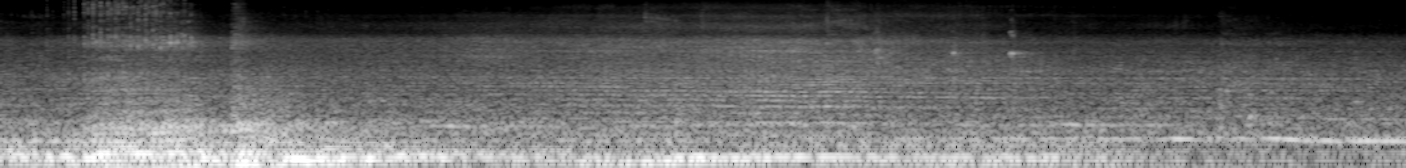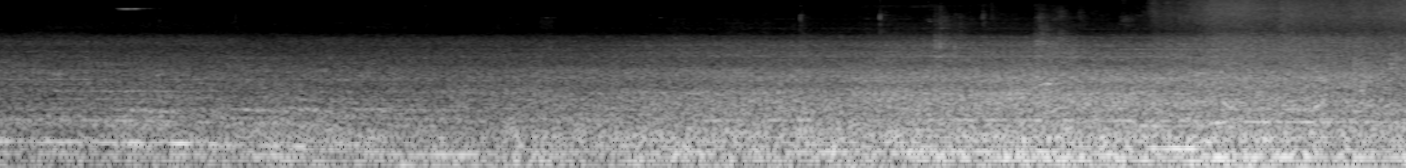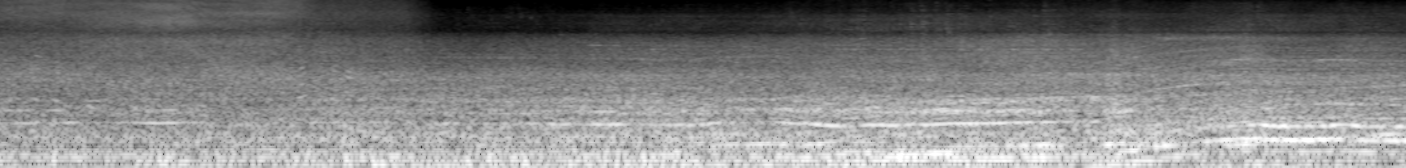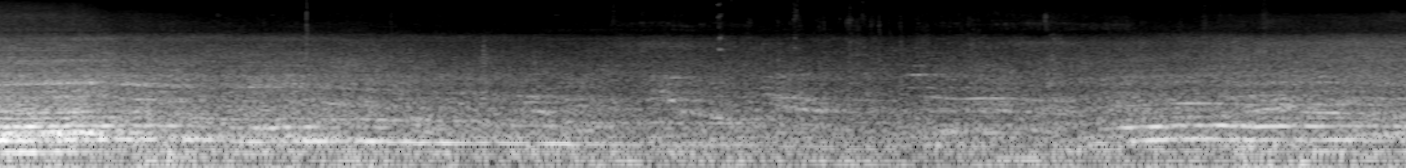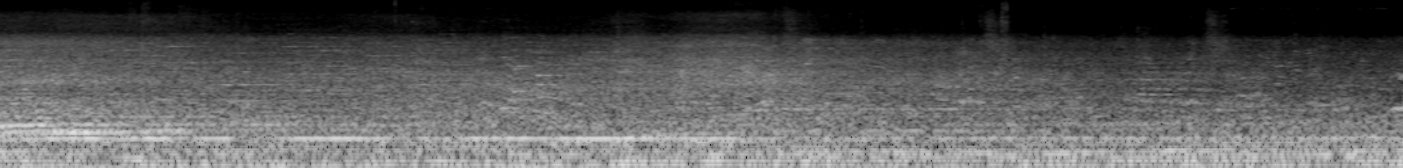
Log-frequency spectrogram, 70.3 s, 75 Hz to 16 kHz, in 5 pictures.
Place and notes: amsterdam, vijzelstraat, traffic and bells
different kind of traffic passing by. in the distance an hour bell
international city scapes - social ambiences and topographic field recordings
Amsterdam, The Netherlands, July 2010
